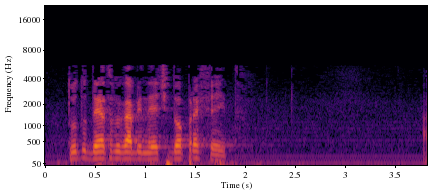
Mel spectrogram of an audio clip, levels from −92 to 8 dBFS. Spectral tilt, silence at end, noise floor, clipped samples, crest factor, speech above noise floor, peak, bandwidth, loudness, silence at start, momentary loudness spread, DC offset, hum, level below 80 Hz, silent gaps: -9 dB/octave; 0 s; -58 dBFS; under 0.1%; 22 dB; 28 dB; -10 dBFS; 5.8 kHz; -29 LUFS; 0.25 s; 11 LU; under 0.1%; 60 Hz at -60 dBFS; -48 dBFS; none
